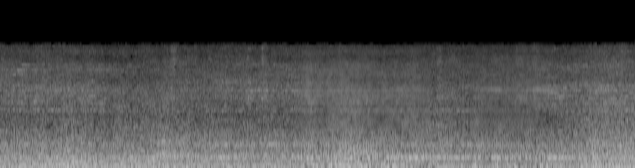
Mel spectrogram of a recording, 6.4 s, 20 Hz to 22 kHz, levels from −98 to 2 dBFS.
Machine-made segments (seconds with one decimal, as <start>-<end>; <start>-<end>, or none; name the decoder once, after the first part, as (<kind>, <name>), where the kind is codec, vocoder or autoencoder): 3.0-4.3 (vocoder, Vocos); 4.7-5.5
